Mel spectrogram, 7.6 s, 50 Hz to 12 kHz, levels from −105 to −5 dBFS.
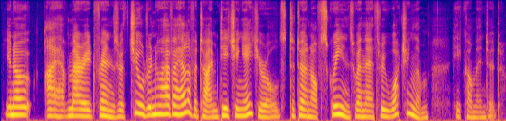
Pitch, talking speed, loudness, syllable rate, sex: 195 Hz, 235 wpm, -17 LUFS, 5.4 syllables/s, female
